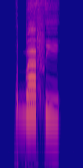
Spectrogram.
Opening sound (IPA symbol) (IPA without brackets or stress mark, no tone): b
